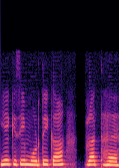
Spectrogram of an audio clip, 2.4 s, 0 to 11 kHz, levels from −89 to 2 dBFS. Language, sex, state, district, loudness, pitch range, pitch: Hindi, female, Jharkhand, Deoghar, -13 LUFS, 250-270 Hz, 260 Hz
